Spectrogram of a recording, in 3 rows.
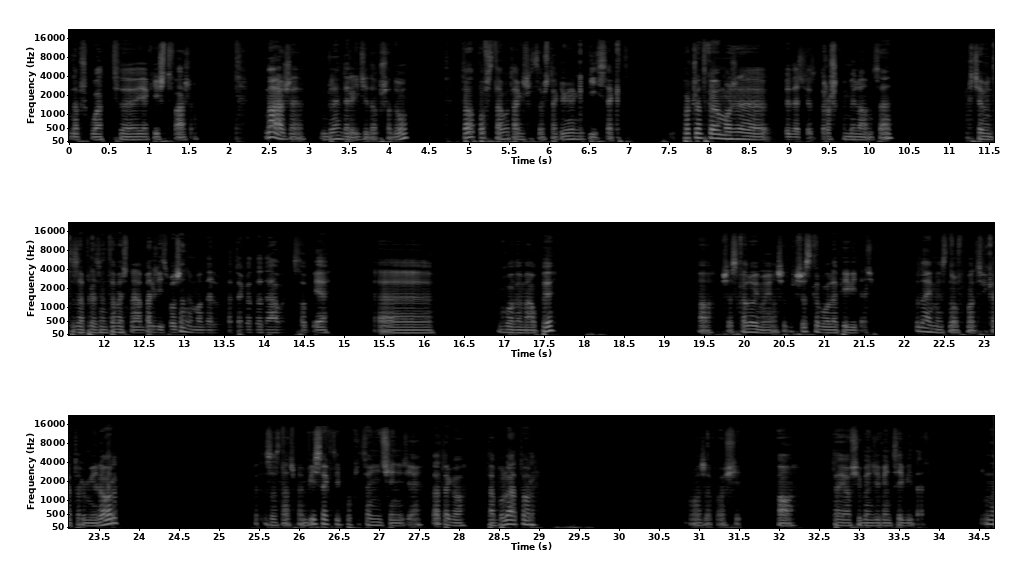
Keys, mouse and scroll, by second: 4.2 Tab, 6.9 shift+a, 10.5 g, 15.3 Escape, 17.2 click, 18.5 g, 19.1 click, 19.5 s, 20.5 click, 21.5 middle click, 22.2-24.6 drag, 24.6-25.6 shift+middle drag, 25.6 click, 27.2-31.5 shift+middle drag, 27.5 Tab, 31.5 click, 32.4-34.6 middle drag, 34.2 g.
